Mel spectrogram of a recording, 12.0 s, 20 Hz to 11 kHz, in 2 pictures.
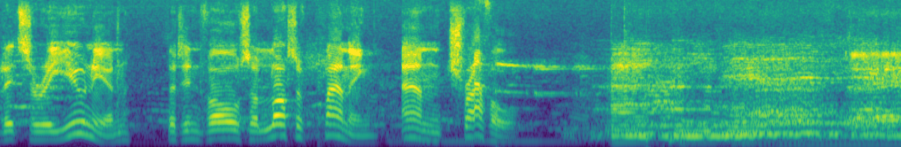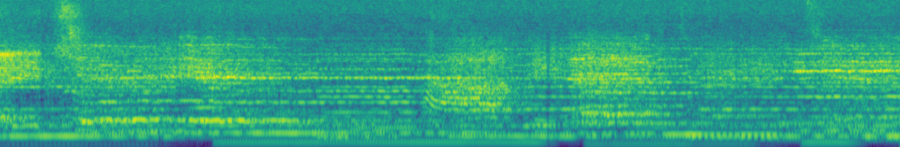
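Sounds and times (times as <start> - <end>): choir singing held chords: 3.8 - 12.0.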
